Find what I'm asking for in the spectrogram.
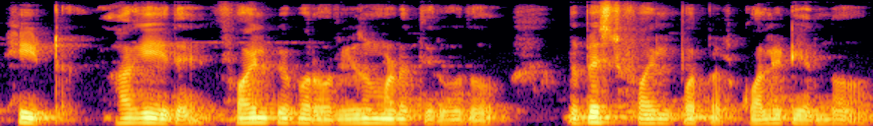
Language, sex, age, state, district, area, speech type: Kannada, male, 30-45, Karnataka, Bangalore Urban, urban, spontaneous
